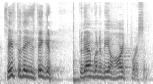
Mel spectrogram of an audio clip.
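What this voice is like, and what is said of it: Foreign-accented English. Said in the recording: “Not hard with my accent, heart.”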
